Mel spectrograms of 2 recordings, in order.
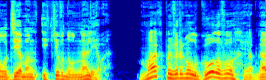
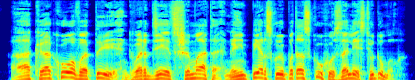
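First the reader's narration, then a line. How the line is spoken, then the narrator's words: Growled, knight. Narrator (Russian): прорычал рыцарь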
